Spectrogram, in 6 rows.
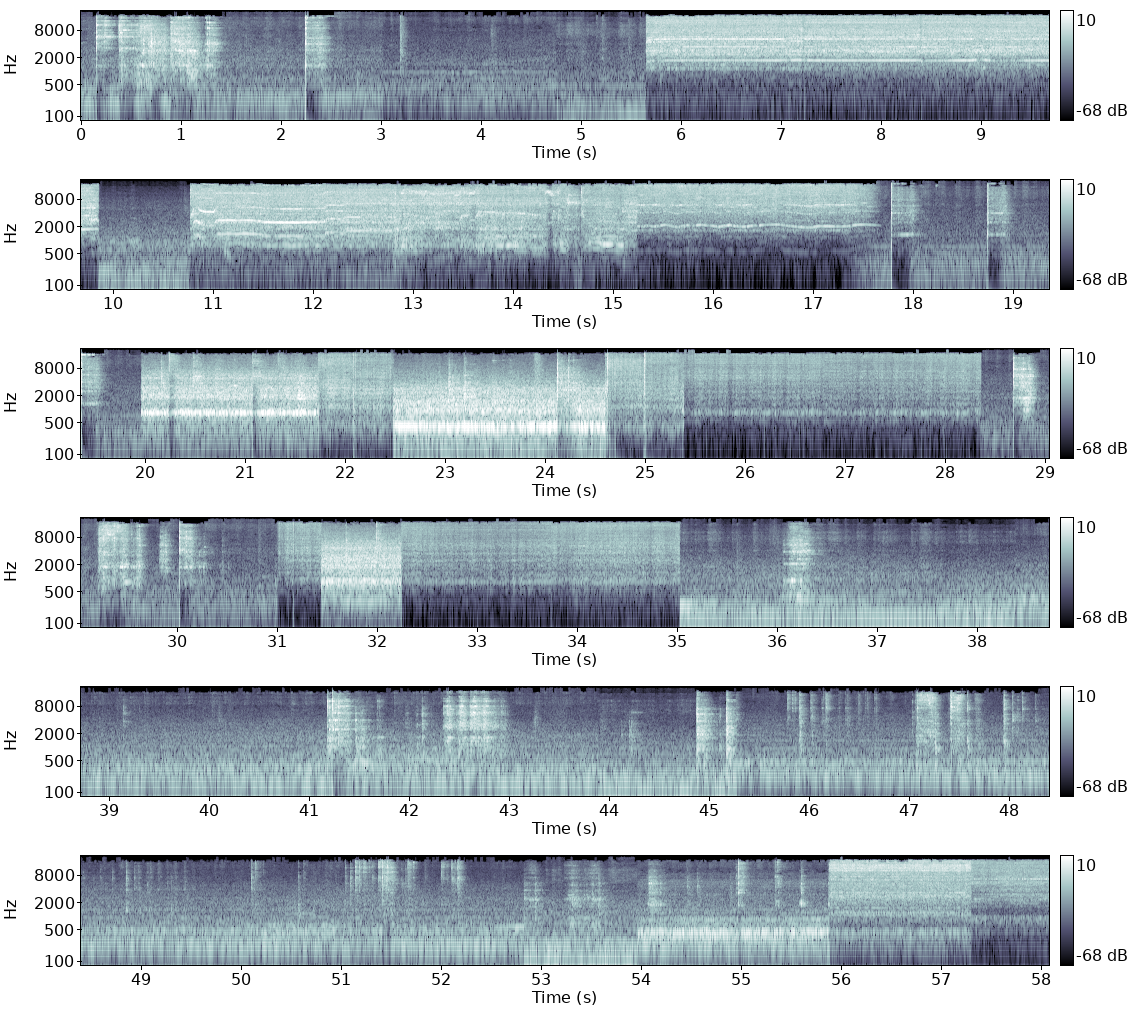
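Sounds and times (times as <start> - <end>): power tools grinding metal: 5.6 - 9.9, 10.8 - 17.7, 20.0 - 28.4, 31.0 - 38.3, 53.0 - 58.0.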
